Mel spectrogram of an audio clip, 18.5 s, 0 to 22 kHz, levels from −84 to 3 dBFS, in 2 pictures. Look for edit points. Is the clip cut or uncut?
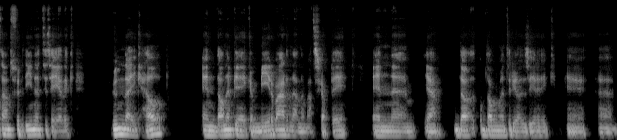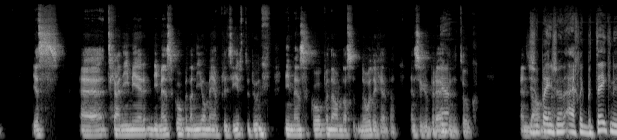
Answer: uncut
